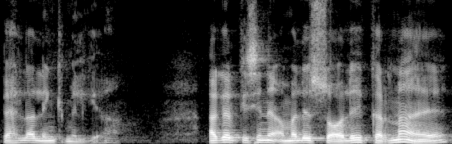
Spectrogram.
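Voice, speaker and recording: In a large mosque hall before a congregation, a male preacher gives a Muharram sermon, reciting verses and questioning his listeners. His voice is lowish with a darkish tone, and he blends English words into his Urdu.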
